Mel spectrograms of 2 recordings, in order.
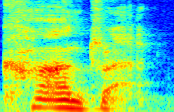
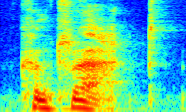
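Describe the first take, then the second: First: The stress is on the first syllable. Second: The stress is on the second syllable. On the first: It is a noun. "which is a noun" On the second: It is a verb. "which becomes a verb"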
